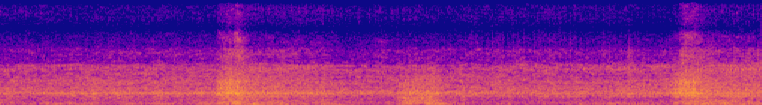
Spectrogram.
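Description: Wheat thresher running, a steady mechanical hum with a thin high whine over it. A louder whoosh comes about two seconds in, a fainter one a second and a half later, and another near the end.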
